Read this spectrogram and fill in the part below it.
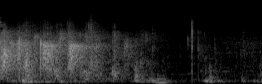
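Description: Audience applause at a futurEU youth competition semi-final rises loudly at first, then thins out and fades to scattered claps and a few taps.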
